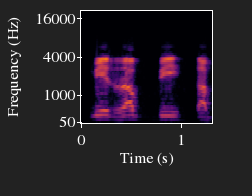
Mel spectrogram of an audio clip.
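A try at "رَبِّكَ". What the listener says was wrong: মাশাআল্লাহ, মাশাআল্লাহ, খুব সুন্দর হয়েছে ভাই, খুব সুন্দর হয়েছে।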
